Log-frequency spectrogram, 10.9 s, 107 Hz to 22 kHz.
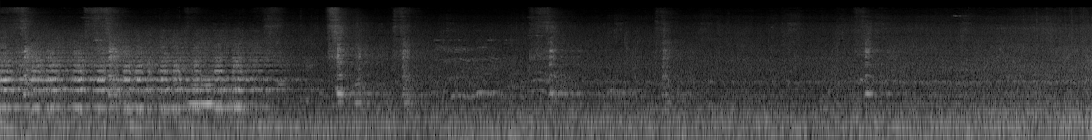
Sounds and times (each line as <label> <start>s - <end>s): traffic along big boulevard 0.0s - 10.9s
